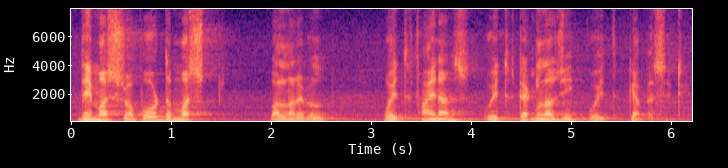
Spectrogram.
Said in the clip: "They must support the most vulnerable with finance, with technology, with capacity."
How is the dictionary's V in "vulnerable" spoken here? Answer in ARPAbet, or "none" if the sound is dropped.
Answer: B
